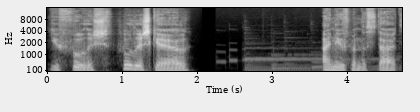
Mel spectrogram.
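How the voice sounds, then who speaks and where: A noble, loyal lady knight, acted by a man in a mid-low register, speaking in solemn archaic phrases. The fantasy role-play is recorded close and dry, with music underneath. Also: slow pace, darkish tone, dry recording, natural voice. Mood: tender.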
